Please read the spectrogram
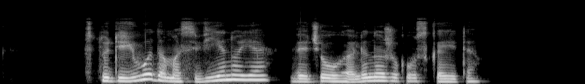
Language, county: Lithuanian, Klaipėda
